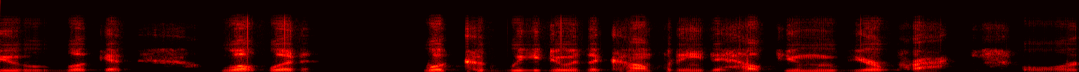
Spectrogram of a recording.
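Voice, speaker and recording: A man speaks in an ordinary speaking voice at medium pitch. His pace is moderate, and the sound is dry and close with no echo. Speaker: law practice coach and attorney. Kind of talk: interview. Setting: webinar call.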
